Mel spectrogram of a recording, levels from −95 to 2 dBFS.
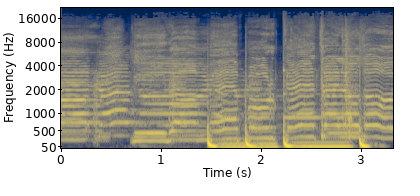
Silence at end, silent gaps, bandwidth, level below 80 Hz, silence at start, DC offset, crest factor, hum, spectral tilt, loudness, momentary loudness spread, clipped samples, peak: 0 s; none; 16.5 kHz; -14 dBFS; 0 s; under 0.1%; 10 dB; none; -4.5 dB/octave; -11 LUFS; 5 LU; under 0.1%; 0 dBFS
